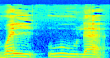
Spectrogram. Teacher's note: اچھا پھر روتا، را موٹا تا باریک ہے، والاولا، ٹھیک ہے، یہ الاولا ہے لیکن روانی میں پڑھیں تو والاولا، اور مد اصلی ہے او، ٹھیک ہے، اور لا کی میں آواز 2 کاؤنٹ اوپر جائے گی، او کے لیے گول ہو جائے گی، جہاں واو آئے گا وہاں گولائی ہوگی لپس کی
